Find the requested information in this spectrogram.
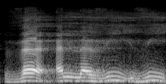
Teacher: Keluarkan ujung lidah. Ini zal bukan zai.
